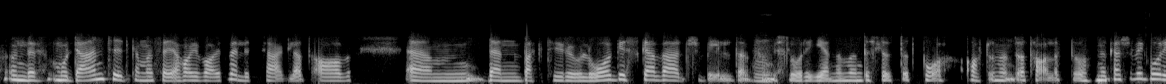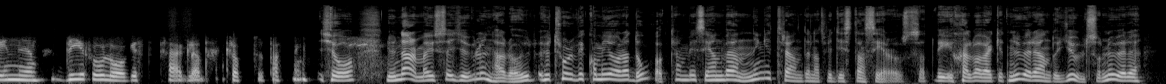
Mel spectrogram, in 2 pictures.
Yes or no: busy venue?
no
